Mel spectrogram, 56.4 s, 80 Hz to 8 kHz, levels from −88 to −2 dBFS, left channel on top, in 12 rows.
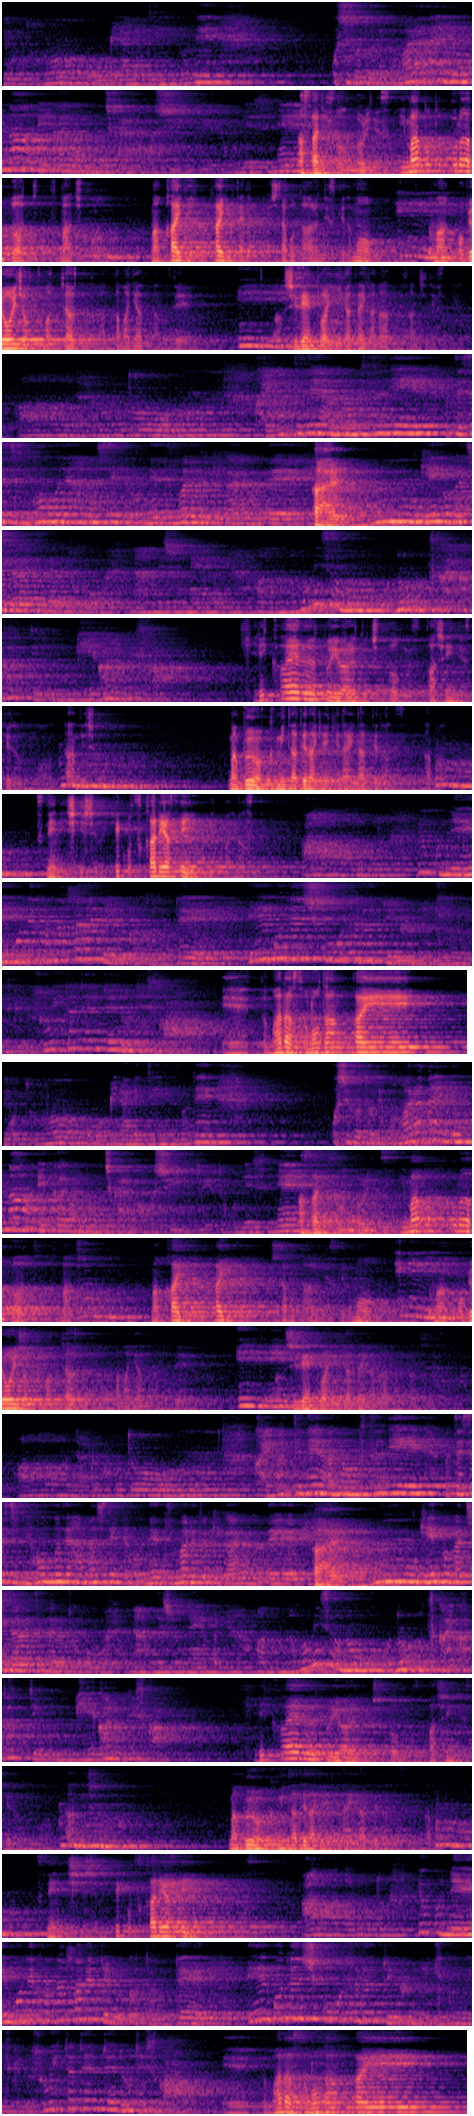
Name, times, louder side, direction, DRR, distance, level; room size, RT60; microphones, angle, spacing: voice 1, 0.0-2.4 3.3-7.8 8.1-8.5 10.2-10.6 13.3-14.1 16.4-17.1 18.4-18.6 18.9-26.8 27.2-34.6 38.2-38.9 41.9-42.6 45.3-53.6, right 1 dB, 60° right, -2 dB, 2.0 m, -36 dB
voice 2, 7.6-8.4 8.7-9.6 10.0-10.4 10.9-13.1 13.6-15.5 15.8-16.0 16.9-18.0 26.6-27.0 35.4-36.4 36.8-38.3 39.9-41.5 41.8-41.9 42.7-43.3 43.7-44.7 53.9-55.8, left 3 dB, 85° left, 9 dB, 0.7 m, -28 dB
15.0 x 5.6 x 7.0 m, 2.5 s
head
